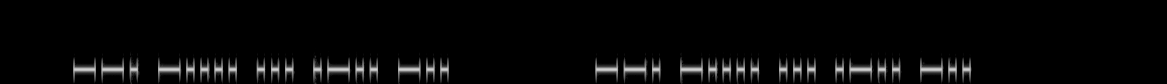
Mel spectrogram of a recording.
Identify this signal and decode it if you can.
Morse code, heard as a keyed tone, about 17 wpm, 700 Hz. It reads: G6SLD G6SLD
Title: DXCC-100 Call Signs - 5 Characters - Repeated 3x - 17wpm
